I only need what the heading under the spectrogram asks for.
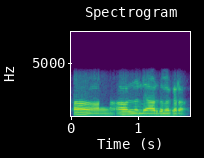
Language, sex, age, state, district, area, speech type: Telugu, male, 18-30, Andhra Pradesh, Kadapa, rural, conversation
